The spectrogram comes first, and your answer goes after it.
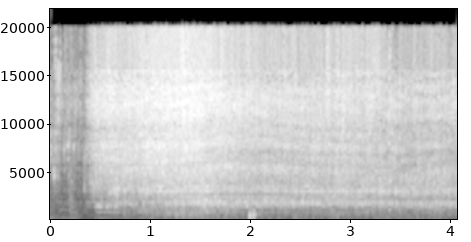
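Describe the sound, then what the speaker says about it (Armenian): Soy sauce poured over pieces of chicken frying in a hot pan produces a loud, steady, close-up sizzle that swells after a brief quieter start and holds evenly throughout, with no speech. "ավելացում եմ սոյա սոսը"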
